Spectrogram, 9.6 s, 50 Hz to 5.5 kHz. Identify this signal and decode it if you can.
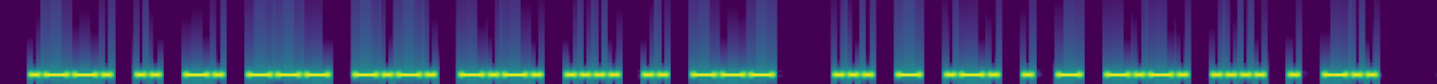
Morse code, heard as a keyed tone, about 25 wpm, 700 Hz. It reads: PINOCCHIO STRETCHED
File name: Pinocchio / Pinocchio ch7 20 25 ik1hge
